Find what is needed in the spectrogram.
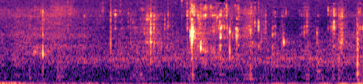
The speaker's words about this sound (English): I'd probably do this. It's so quiet if it's just eating.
